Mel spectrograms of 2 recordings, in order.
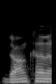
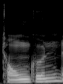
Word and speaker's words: Dongkun: Dongkun, am I saying your name correctly? It's pronounced dongkun. It's my Korean name, but mostly everyone just says like dongkun. So either one's fine.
